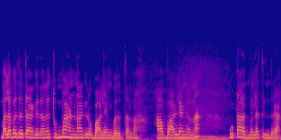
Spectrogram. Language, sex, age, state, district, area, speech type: Kannada, female, 18-30, Karnataka, Chikkamagaluru, rural, spontaneous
